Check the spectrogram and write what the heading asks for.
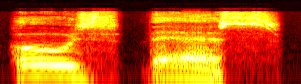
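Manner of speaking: high croaking rasp; hoarse croaking repeat; croaked. A narrator's reading. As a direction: croak it through a wrecked throat. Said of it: "The voice croaked again".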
